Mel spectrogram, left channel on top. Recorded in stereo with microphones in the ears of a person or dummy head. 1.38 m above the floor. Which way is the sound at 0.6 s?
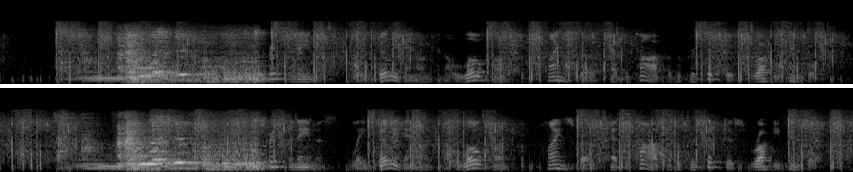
60° right (ahead or behind).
